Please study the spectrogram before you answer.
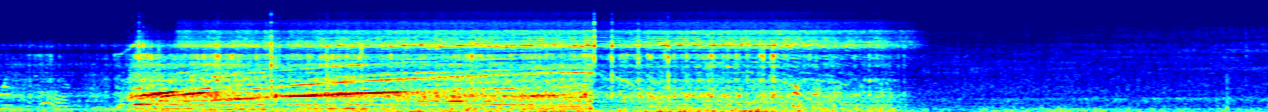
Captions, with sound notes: but once you do-- (engine roars) (pedals creak)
